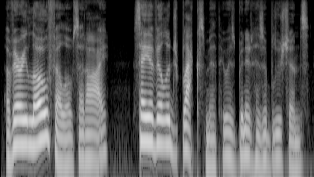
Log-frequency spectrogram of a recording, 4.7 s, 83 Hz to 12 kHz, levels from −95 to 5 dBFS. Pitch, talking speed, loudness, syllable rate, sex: 155 Hz, 205 wpm, -19 LUFS, 5.6 syllables/s, female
